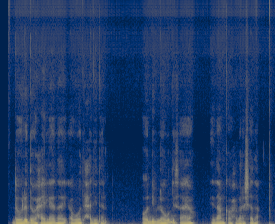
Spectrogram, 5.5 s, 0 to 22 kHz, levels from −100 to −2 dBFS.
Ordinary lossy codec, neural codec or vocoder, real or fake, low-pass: none; vocoder, 44.1 kHz, 128 mel bands every 512 samples, BigVGAN v2; fake; none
